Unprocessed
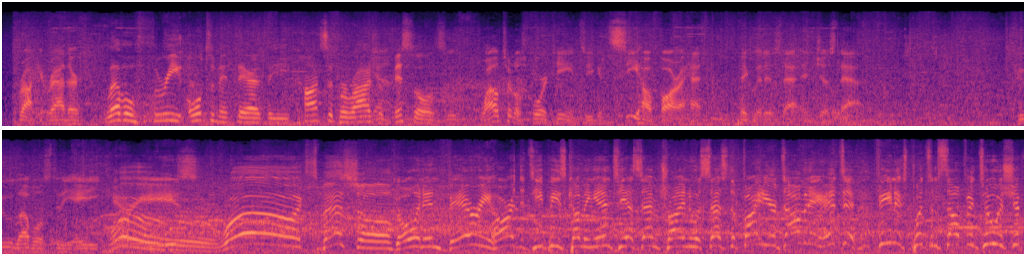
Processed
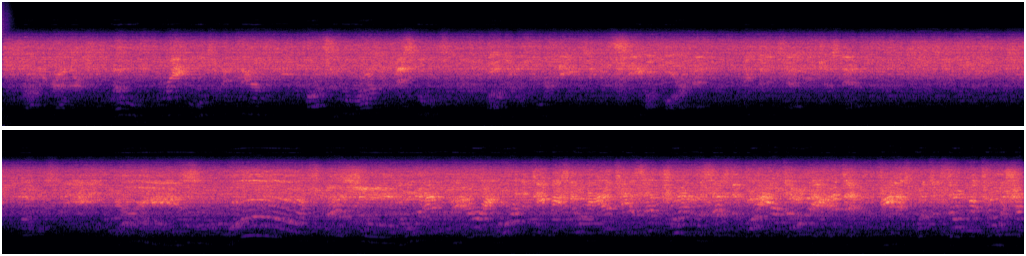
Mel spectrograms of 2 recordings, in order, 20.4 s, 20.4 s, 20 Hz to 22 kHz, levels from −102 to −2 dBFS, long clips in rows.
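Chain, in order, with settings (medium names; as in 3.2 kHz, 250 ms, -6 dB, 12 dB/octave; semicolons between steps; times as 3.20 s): one-bit delta coder 32 kbps, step -31 dBFS; elliptic high-pass 2.7 kHz, stop band 80 dB; pitch shift -2 st; simulated room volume 240 m³, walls furnished, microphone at 6.9 m; trim +2 dB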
